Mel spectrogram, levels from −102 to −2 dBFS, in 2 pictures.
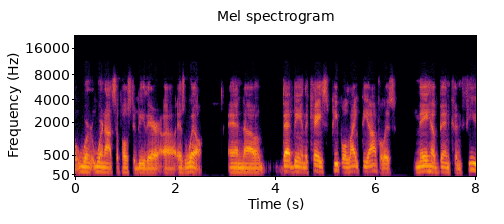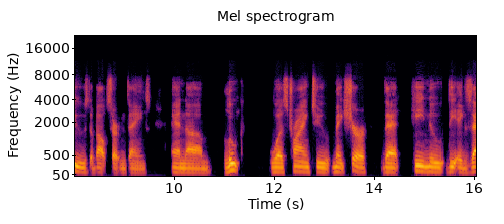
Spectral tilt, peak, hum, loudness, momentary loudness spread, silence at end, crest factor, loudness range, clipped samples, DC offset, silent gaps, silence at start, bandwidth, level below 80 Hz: -5 dB/octave; -6 dBFS; none; -27 LUFS; 11 LU; 0 s; 20 dB; 3 LU; under 0.1%; under 0.1%; 3.00-3.04 s, 6.69-6.76 s, 9.85-9.95 s, 10.92-10.96 s, 11.43-11.54 s, 11.61-11.66 s, 11.77-11.81 s, 14.61-14.74 s; 0 s; 8.4 kHz; -54 dBFS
